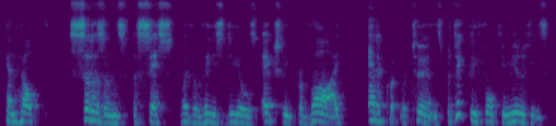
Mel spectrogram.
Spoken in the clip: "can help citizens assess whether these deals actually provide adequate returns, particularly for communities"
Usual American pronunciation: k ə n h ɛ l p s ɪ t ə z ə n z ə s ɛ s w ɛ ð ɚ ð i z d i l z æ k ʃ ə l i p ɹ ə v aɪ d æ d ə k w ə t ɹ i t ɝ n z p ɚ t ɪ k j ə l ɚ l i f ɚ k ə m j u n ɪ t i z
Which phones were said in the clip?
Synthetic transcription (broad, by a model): k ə n h ɛ l p s ɪ t ə z ə n z ə s ɛ s w ɛ ð ɚ ð i z d i l z æ k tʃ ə l i p ɹ ə v aɪ d æ d ə k w ə t ɹ i t ɝ n z p ɚ t ɪ k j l l i f ɚ k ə m j u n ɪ t i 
